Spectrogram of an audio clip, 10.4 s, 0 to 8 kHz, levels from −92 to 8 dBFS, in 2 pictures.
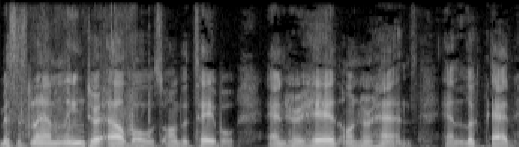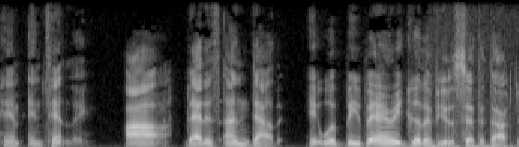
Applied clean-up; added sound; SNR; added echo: none; Zipper (clothing); 18 dB; none.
